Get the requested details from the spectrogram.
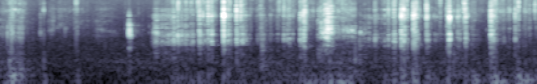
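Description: A metal utility-knife blade scrapes and crumbles soap off the end of a solid, palm-sized pink bar of soap held in the hand. The result is a series of dry, gritty scraping and crumbling strokes with a bright, crisp hiss and a quiet low rumble underneath.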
